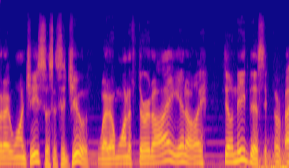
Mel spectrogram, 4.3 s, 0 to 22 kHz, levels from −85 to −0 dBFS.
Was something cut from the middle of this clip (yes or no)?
yes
